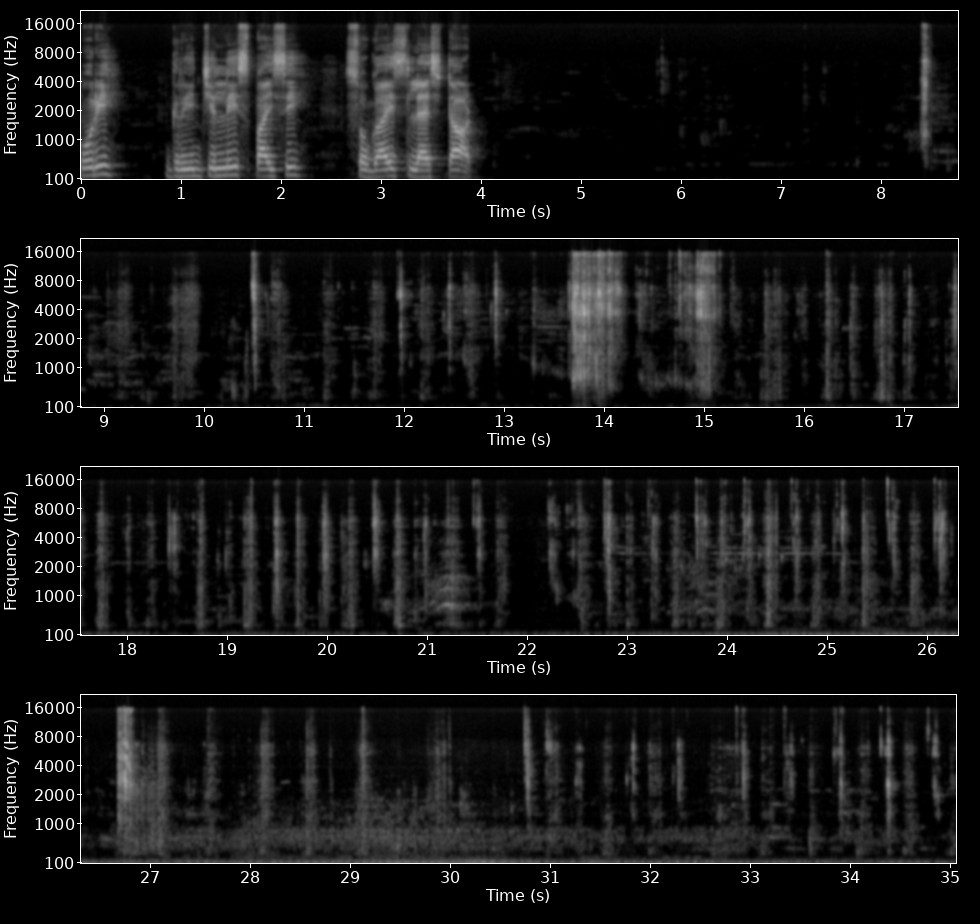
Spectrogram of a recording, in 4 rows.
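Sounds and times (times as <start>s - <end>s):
crunchy chewing: 8.4s - 35.0s
loud crunchy bites: 8.4s - 35.0s.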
